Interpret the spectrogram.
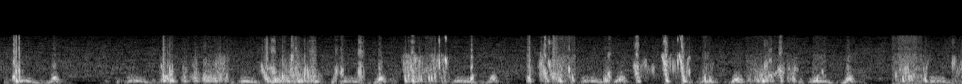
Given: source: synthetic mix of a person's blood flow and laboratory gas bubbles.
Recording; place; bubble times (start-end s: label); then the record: Doppler ultrasound of blood flow; precordium
0.10-0.24 s: bubbles
1.59-2.29 s: bubbles
2.58-3.23 s: bubbles
3.32-3.46 s: bubbles
3.56-3.67 s: bubbles
4.01-4.51 s: bubbles
4.69-4.78 s: bubbles
5.26-5.77 s: bubbles
6.02-6.13 s: bubbles
6.33-6.55 s: bubbles
6.60-6.92 s: bubbles
7.02-7.15 s: bubbles
7.46-8.00 s: bubbles
8.13-8.26 s: bubbles
8.92-9.30 s: bubbles
9.51-9.63 s: bubbles
From the record:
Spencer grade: 3 (all of the cardiac periods contain showers or single bubble signals, but not dominating or overriding the cardiac motion signals); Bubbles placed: only in the low amplitude regions of the cardiac cycle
